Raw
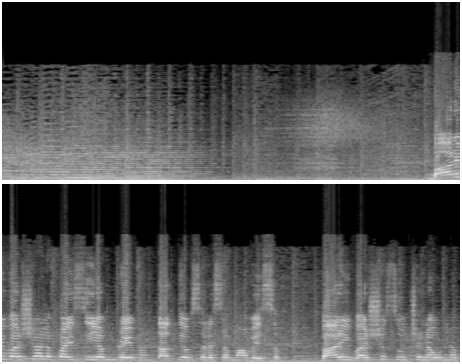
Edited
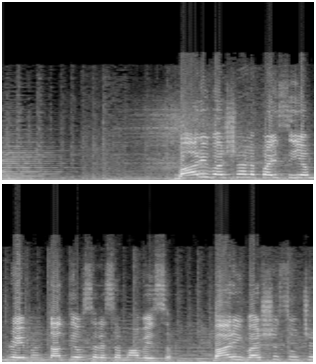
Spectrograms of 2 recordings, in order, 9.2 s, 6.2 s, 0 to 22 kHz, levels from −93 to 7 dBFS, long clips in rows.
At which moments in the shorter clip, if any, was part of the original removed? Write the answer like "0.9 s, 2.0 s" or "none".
1.6 s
